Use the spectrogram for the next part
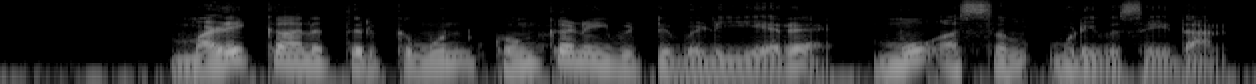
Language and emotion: Tamil, neutral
